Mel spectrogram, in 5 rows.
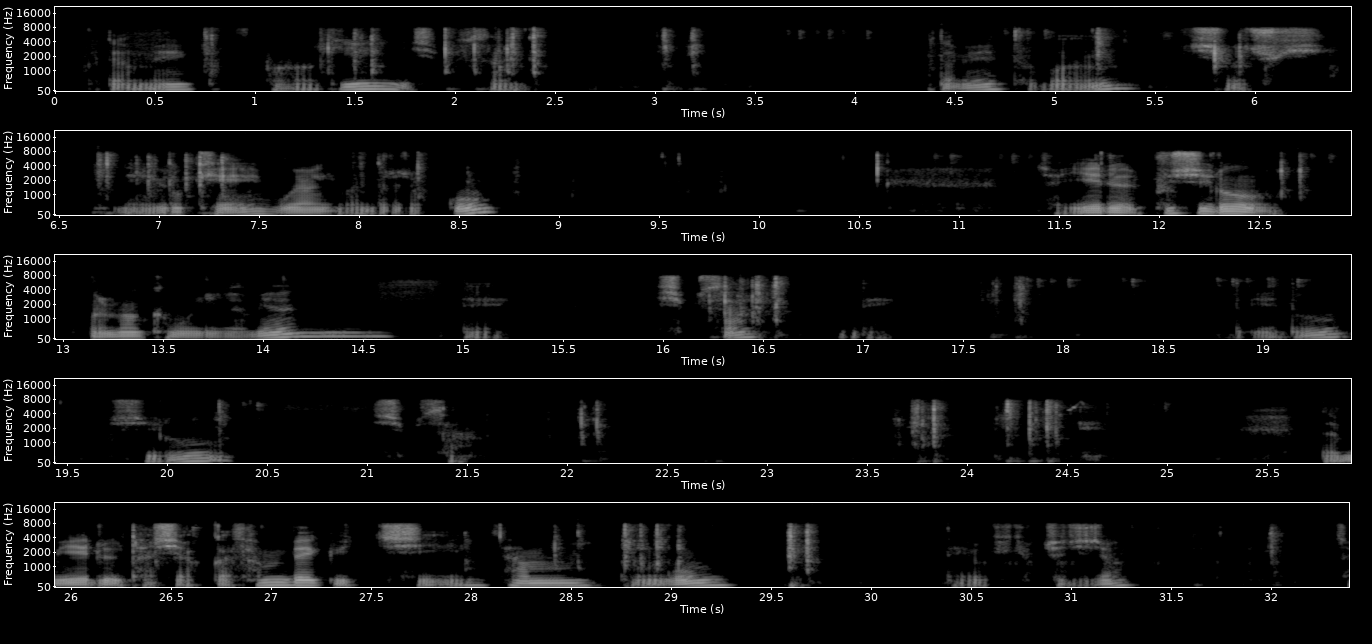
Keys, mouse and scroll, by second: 1.0-2.9 typing, 4.7 shift+click, 4.8 shift+double click, 5.7 Delete, 6.6 space, 6.8 Escape, 6.9 Escape, 8.1 shift+middle click, 12.5 p, 16.0 typing, 16.3 Return, 17.6 space, 20.1 p, 21.9 1, 23.5 4, 23.6 Return, 24.1 space, 24.2 Escape, 26.2 m, 28.0 3, 29.1-29.9 typing, 31.6 shift+middle click.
